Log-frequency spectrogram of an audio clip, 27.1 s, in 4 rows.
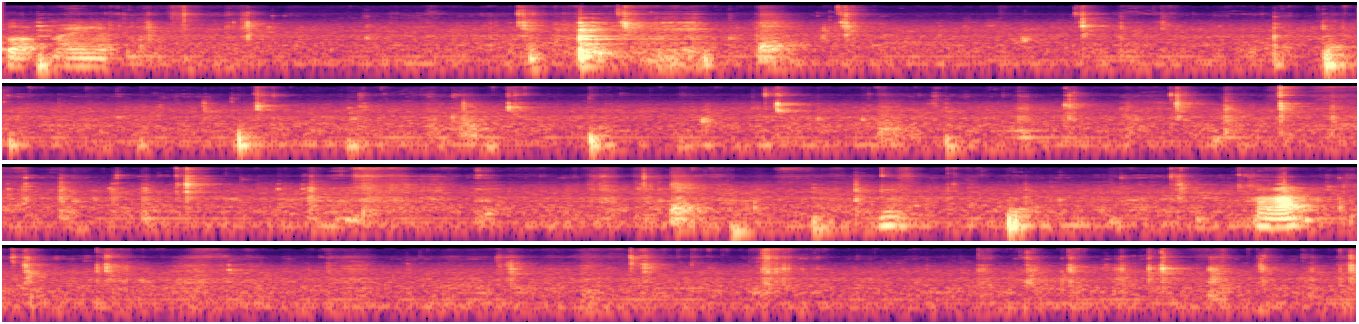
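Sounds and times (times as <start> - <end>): faint steady hum: 0.0 - 27.0
wet chewing and lip smacks: 5.0 - 6.9, 10.2 - 11.0, 22.8 - 24.4, 25.2 - 27.0.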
